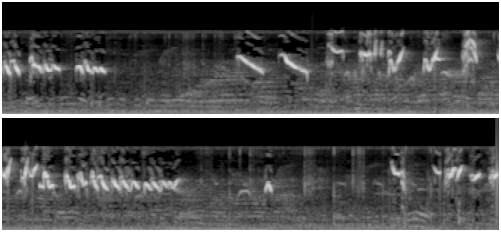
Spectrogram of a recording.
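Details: A caged greater green leafbird being provoked into showing its full song pours out swooping whistles and a fast run of repeated slurred notes, with a low hum running in the background.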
